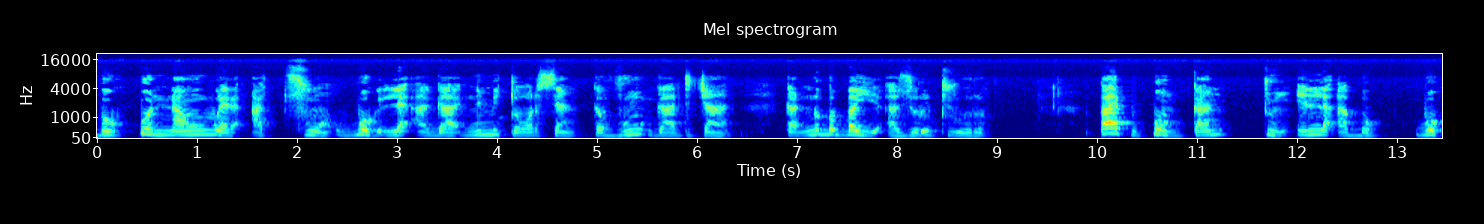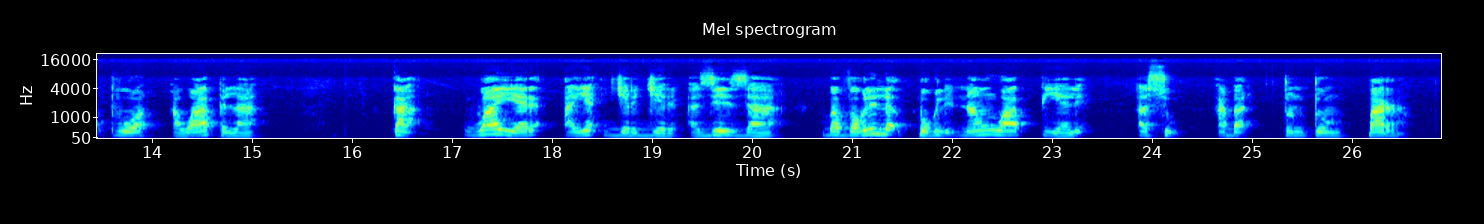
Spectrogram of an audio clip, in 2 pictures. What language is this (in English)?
Southern Dagaare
